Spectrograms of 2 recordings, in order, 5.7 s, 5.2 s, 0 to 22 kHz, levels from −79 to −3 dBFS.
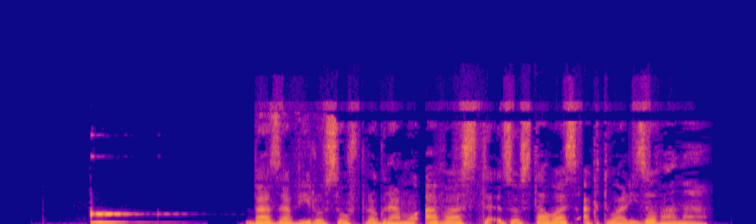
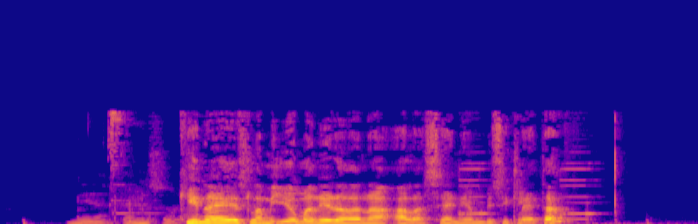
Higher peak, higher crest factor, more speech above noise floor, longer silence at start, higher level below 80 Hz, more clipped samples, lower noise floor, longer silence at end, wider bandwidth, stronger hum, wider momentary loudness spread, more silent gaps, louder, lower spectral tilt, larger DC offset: second, -6 dBFS vs 0 dBFS; about the same, 18 dB vs 16 dB; second, 29 dB vs 35 dB; first, 0.65 s vs 0.5 s; first, -48 dBFS vs -56 dBFS; neither; about the same, -52 dBFS vs -51 dBFS; second, 0.4 s vs 0.8 s; first, 15.5 kHz vs 11.5 kHz; neither; second, 9 LU vs 21 LU; neither; second, -24 LUFS vs -15 LUFS; about the same, -4.5 dB/octave vs -5.5 dB/octave; neither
